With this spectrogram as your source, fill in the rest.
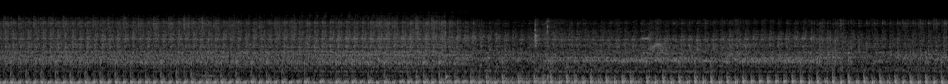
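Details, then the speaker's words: Custom Mega Moto 80 minibike, chain off, in the garage after fixing upside-down carburetor floats: even, quick single-cylinder putter at steady speed with no misses or surging; runs cleanly, sounds hardy. "but it looks good and it sounds good it sounds really Hardy now I'm glad to see that it's running"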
